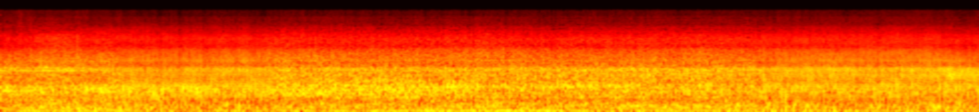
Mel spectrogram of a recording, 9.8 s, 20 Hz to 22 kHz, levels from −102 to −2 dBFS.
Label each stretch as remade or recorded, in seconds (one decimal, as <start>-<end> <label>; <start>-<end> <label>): 0.0-1.2 recorded; 1.2-2.7 remade; 2.7-7.6 recorded; 7.6-9.8 remade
